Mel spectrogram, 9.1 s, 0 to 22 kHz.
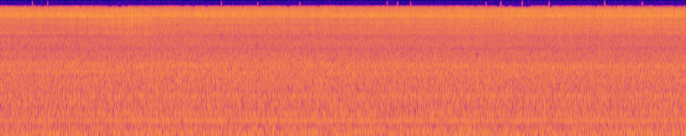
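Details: Corsair CX850M desktop PC power supply: a steady, thin buzzing tone over a constant airy hiss. Power supply buzzing.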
